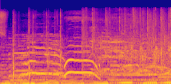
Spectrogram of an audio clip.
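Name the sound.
studio audience applause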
